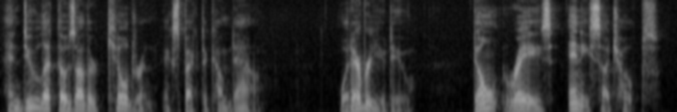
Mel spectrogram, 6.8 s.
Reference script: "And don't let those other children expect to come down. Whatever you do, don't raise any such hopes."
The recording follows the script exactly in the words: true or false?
false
